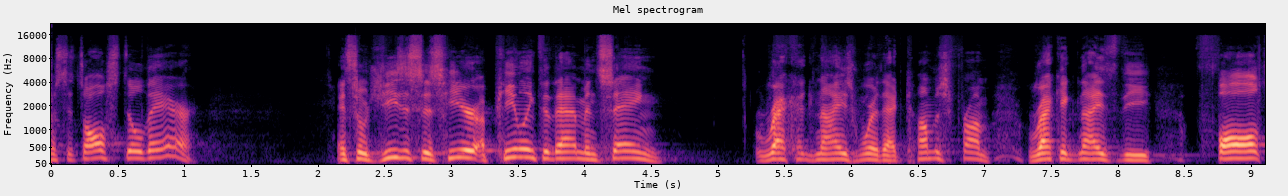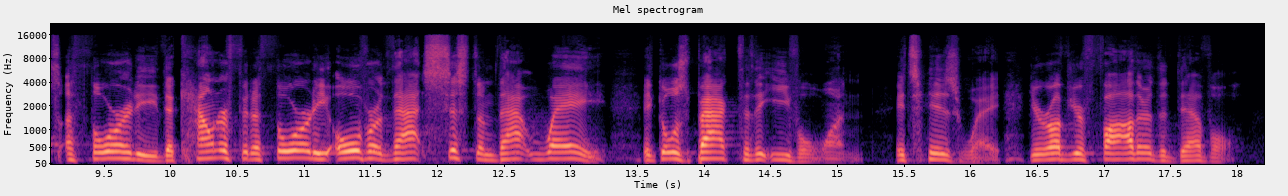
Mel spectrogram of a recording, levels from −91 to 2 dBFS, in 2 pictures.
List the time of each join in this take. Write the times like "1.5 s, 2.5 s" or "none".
none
